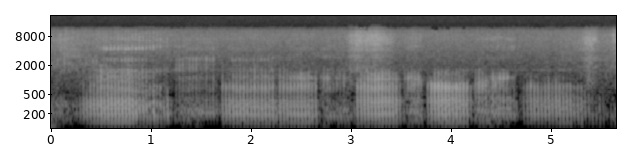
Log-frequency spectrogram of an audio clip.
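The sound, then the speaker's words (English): A cat purring softly, a low, steady rumble that swells and eases in a regular rhythm with each breath, with no other sounds. “the little furry things that purr”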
